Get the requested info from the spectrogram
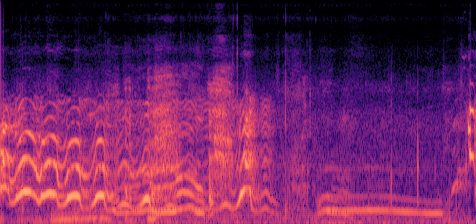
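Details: Pack wolves filmed up close with a GoPro at their level; a fast series of wavering, rising-and-falling whines and yelps, then a long low even moan.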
